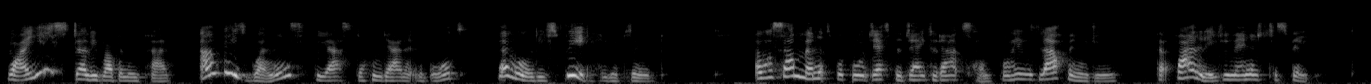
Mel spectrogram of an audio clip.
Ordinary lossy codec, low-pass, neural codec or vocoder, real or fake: AAC, 48 kbps; 7.2 kHz; codec, 24 kHz, 3 kbps, HILCodec; fake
